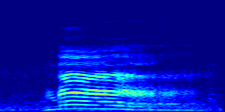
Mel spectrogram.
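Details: On a village farm, a cow lets out a single loud, low moo that starts strong and fades into a rough, breathy tail.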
